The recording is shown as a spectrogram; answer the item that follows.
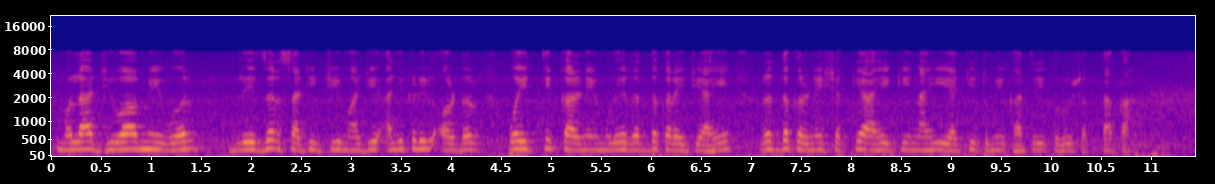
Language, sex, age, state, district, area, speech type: Marathi, female, 60+, Maharashtra, Nanded, rural, read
